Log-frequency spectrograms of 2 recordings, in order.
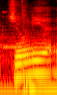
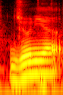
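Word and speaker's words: Juneau: But yeah, that was pretty cool to have someone call me all the way from Junia, is that how you pronounce it? Junia, Alaska?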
